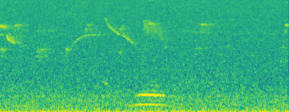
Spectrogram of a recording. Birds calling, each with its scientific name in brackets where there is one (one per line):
Orange-billed Nightingale-Thrush (Catharus aurantiirostris)
unidentified bird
